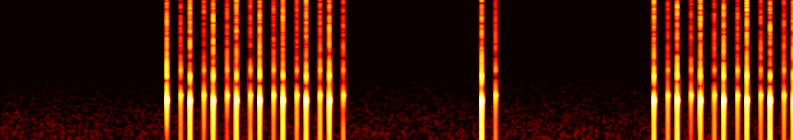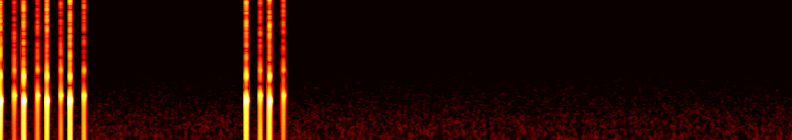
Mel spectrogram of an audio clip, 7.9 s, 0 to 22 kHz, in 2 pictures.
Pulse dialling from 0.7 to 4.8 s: 8 1 0

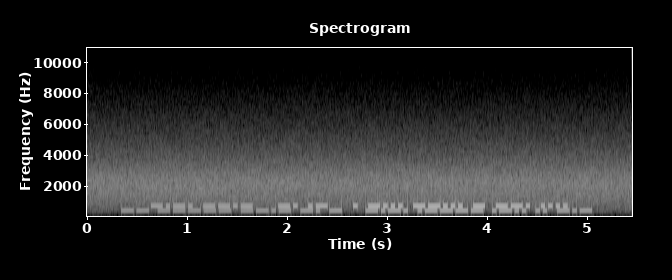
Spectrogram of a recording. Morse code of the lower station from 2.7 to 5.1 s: C1LIK

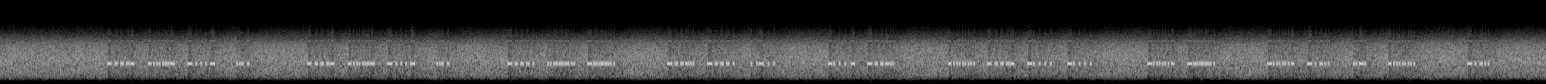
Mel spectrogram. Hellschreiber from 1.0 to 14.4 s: AGN? AGN? PSE RPT UR CALL DE DK1C

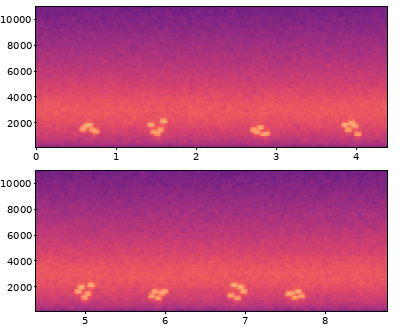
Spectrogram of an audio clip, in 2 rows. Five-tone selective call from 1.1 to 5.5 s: 93255 53712 95081 70255

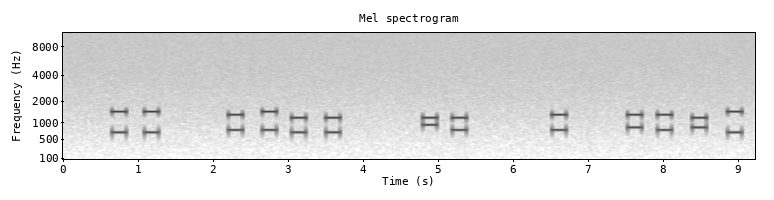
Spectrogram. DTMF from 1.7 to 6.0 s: 5611 *4

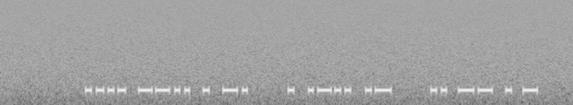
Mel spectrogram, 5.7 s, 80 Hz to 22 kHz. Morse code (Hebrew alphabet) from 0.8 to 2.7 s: חזון

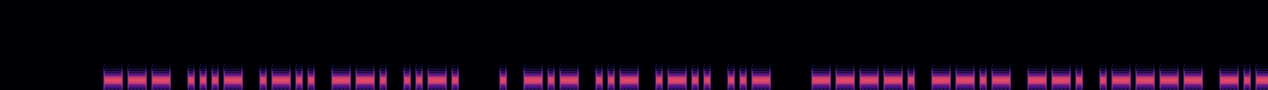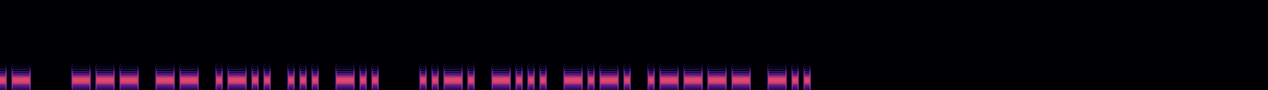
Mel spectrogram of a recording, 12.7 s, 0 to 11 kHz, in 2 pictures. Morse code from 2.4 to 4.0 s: EKULU

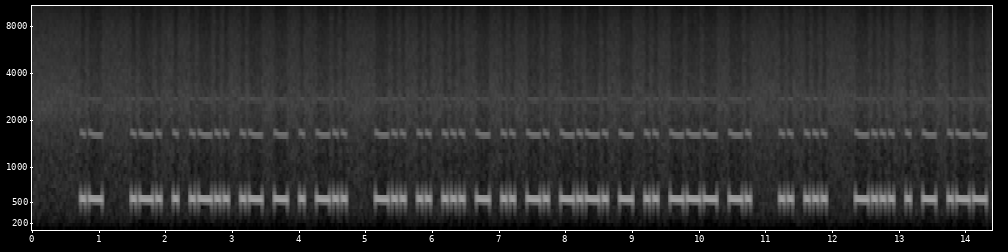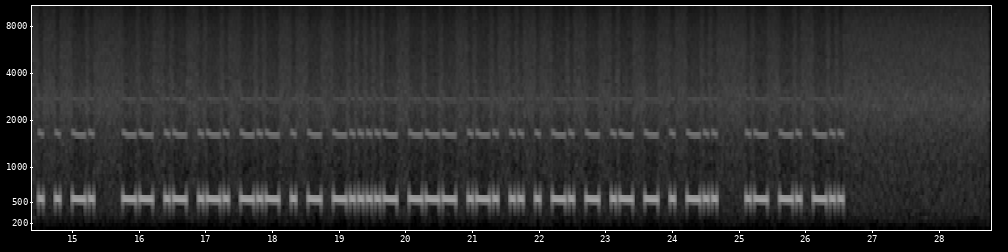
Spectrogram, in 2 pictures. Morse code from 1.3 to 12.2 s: RELATED DISTINCTION IS

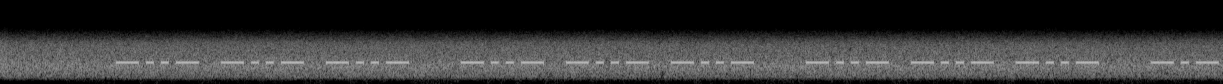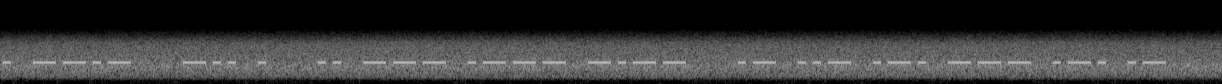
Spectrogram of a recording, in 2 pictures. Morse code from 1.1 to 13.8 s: XXX XXX XXX CQ

